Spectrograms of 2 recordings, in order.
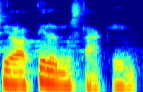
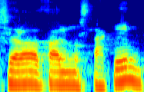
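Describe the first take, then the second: First: The vowel after 'sirat' is 'i'. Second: The vowel after 'sirat' is 'a'. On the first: The speaker calls it wrong. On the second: The speaker calls it right.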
